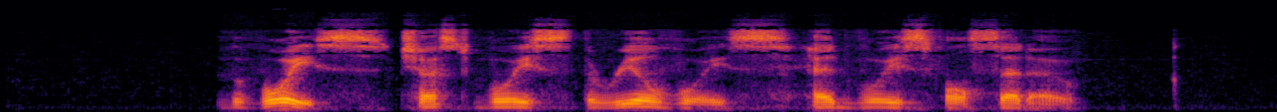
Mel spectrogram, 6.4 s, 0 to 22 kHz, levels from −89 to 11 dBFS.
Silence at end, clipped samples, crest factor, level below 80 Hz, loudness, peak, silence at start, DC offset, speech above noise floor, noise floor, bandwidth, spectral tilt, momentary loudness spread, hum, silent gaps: 1.05 s; under 0.1%; 18 dB; -66 dBFS; -17 LUFS; -2 dBFS; 1.15 s; under 0.1%; 56 dB; -73 dBFS; 11 kHz; -2 dB/octave; 9 LU; none; none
